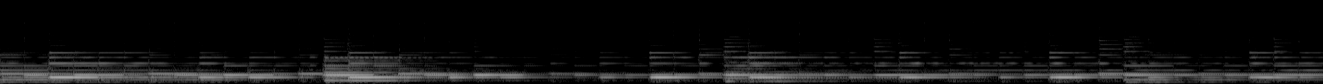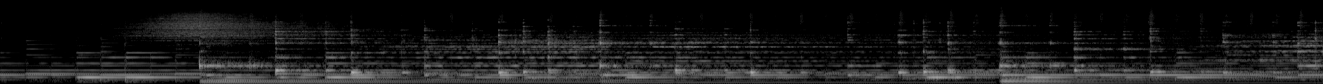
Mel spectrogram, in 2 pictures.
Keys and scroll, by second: 17.2 shift+i, 23.9 shift+2, 25.5 shift+3.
